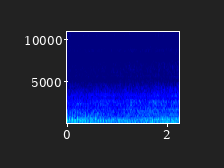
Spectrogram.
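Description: Helicopter hovering with a sling-load cargo hook out on its long line, heard as a steady, fairly faint drone.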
